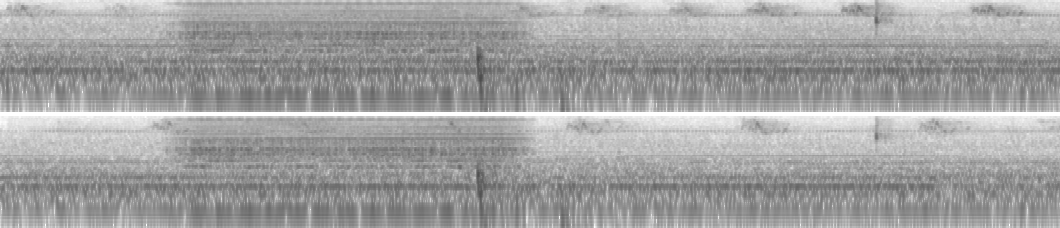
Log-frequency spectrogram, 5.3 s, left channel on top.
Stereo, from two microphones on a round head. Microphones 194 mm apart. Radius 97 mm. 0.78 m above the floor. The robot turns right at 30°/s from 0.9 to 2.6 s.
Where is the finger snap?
15° left (ahead or behind), 0.7 m; by 5.3 s 20° left (ahead or behind), 0.7 m.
